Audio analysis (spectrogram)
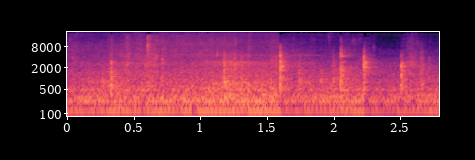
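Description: Jamaican curry shrimp with coconut milk being tossed in a pan, with a low steady simmer under it and several light clicks and scrapes of the utensil against the pan.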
